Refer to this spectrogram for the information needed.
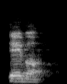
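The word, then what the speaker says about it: Daboll: Dable, yeah.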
